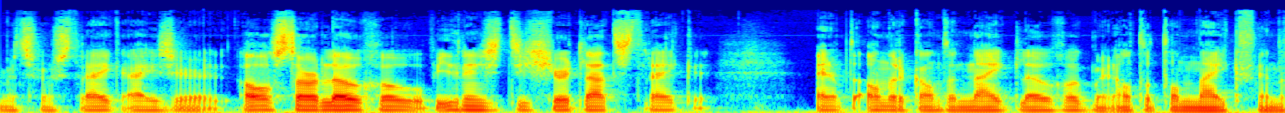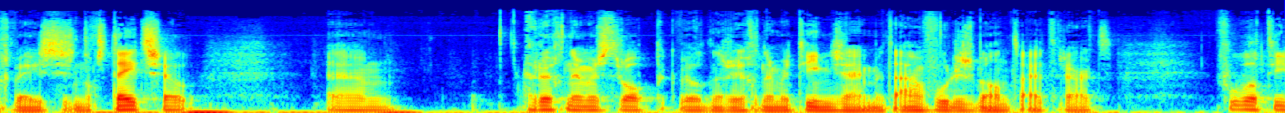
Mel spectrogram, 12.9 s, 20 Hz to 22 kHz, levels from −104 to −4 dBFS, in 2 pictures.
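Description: Speech recording with nothing technically wrong to point to at any time.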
